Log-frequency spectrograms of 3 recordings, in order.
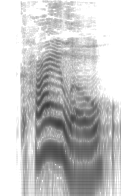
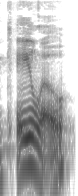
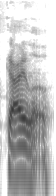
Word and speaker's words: Cailo: C-A-I-L-O. And is pronounced Kylo, or for my friends over in the UK, like to say Kalo, but I'm just glad you're talking about me, but it is pronounced Kylo.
